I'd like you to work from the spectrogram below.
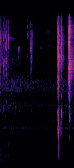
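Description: Two sharp keyboard key presses land close together near the end, crisp and near, after a stretch of quiet desk noise and a few faint clicks.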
